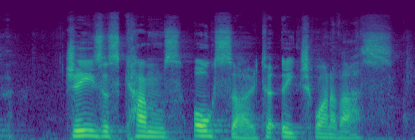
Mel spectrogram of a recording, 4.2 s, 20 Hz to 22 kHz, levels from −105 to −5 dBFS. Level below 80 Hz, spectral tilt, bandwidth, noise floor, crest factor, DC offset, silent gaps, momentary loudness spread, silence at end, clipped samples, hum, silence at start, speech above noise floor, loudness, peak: -62 dBFS; -5 dB/octave; 14 kHz; -70 dBFS; 22 dB; under 0.1%; none; 12 LU; 0.25 s; under 0.1%; none; 0.05 s; 35 dB; -36 LUFS; -14 dBFS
